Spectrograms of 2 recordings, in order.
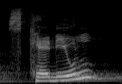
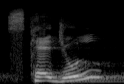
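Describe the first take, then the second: First: The word has the American pronunciation. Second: The word has the American pronunciation.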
